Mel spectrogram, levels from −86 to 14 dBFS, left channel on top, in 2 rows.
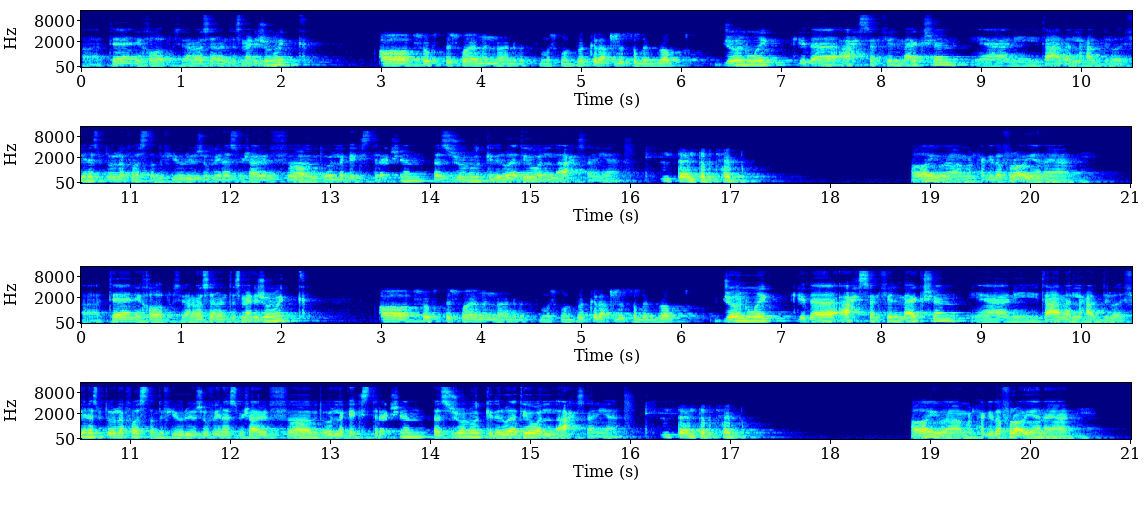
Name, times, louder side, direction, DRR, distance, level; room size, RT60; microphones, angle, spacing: voice 1, 0.0-2.3 6.4-16.0 18.8-20.5, right 3 dB, 50° right, 0.5 m, -31 dB
voice 2, 3.0-5.9 12.6-12.7 16.3-17.2, left 1 dB, 10° left, 0.5 m, -32 dB
10.5 x 7.4 x 2.4 m
head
